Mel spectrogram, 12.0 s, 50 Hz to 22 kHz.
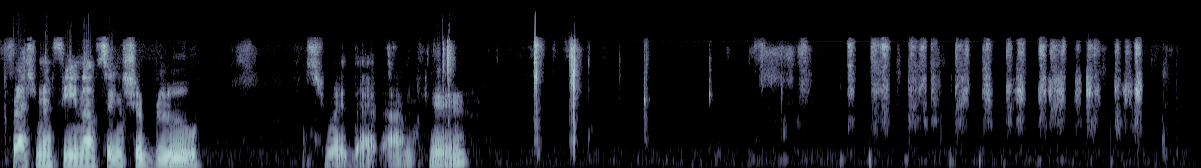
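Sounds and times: permanent marker writing: 7.6s - 11.6s.

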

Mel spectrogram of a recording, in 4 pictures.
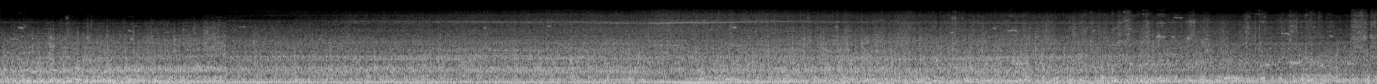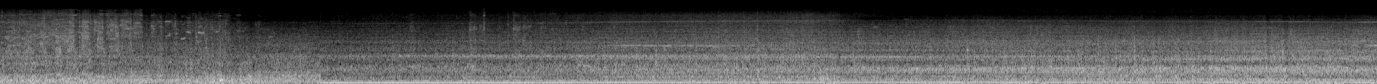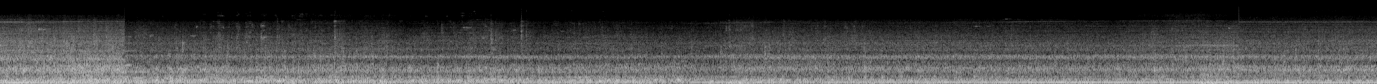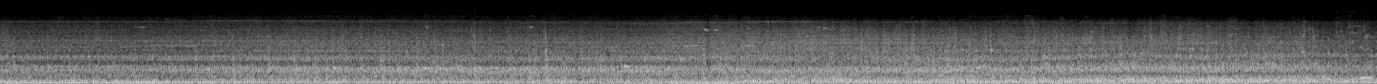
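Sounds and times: diesel engine droning: 0.0s - 55.0s.

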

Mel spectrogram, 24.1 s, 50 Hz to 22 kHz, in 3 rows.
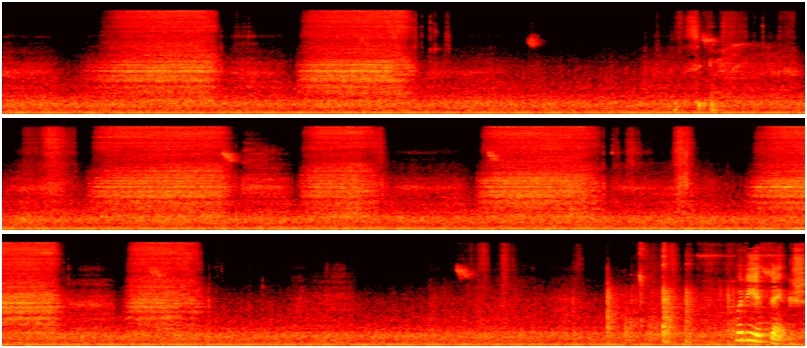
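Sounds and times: faint low hum: 0.0s - 24.0s
air blower rushes: 0.8s - 4.3s, 7.7s - 12.2s, 12.8s - 18.2s.

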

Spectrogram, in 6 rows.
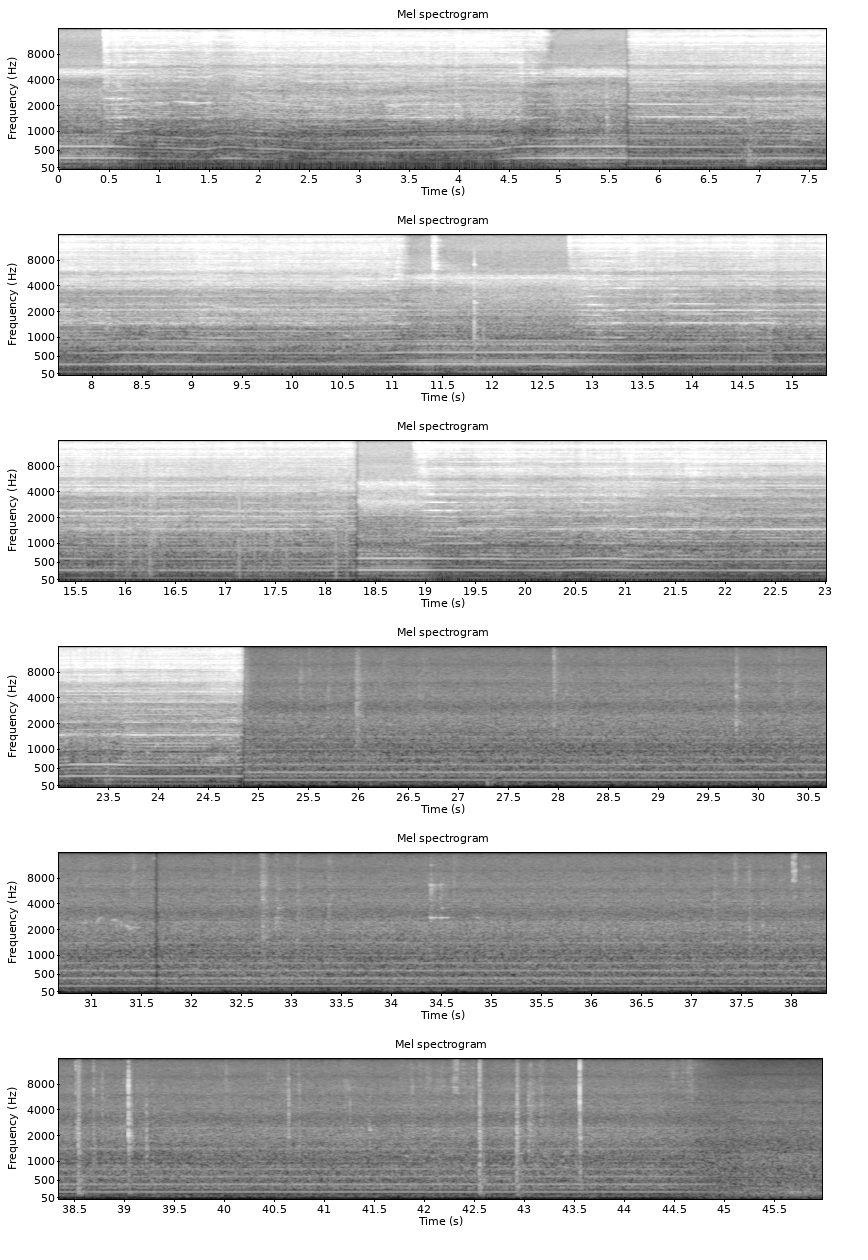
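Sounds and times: table saw ripping boards: 0.3s - 24.9s.

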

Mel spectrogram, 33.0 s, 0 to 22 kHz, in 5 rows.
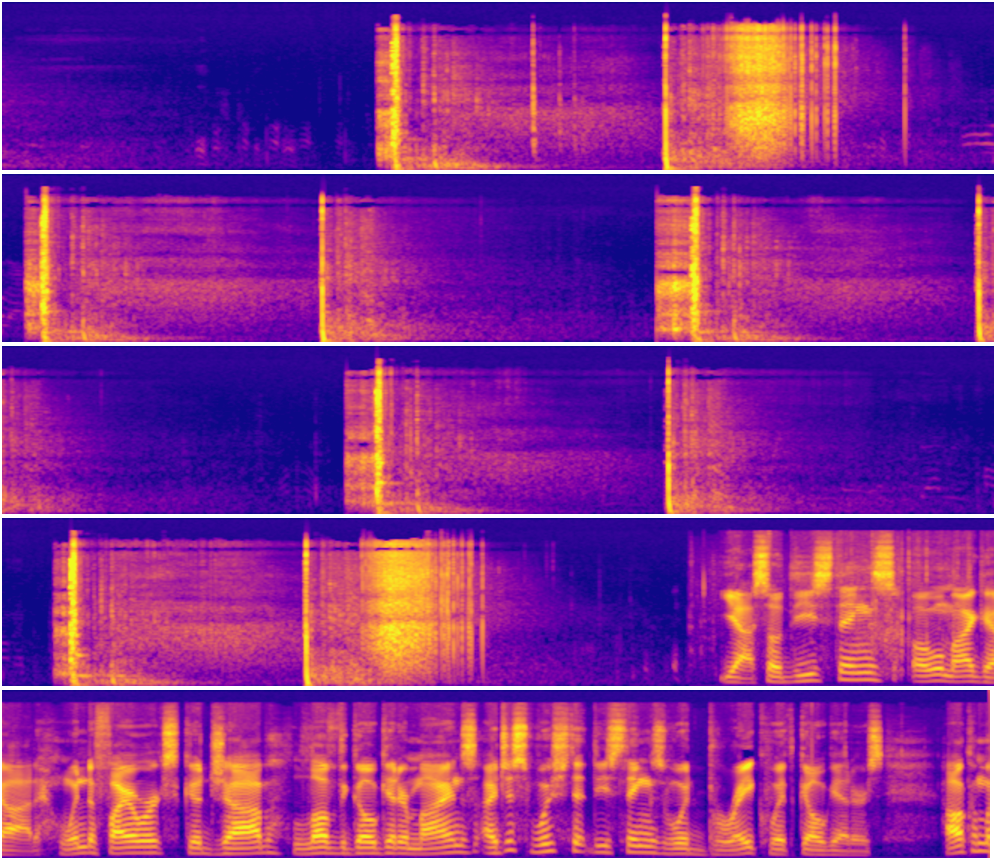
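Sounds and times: fireworks booming with echo: 2.6s - 5.6s, 6.8s - 8.2s, 8.8s - 9.8s, 11.0s - 12.5s, 13.1s - 13.8s, 15.6s - 16.8s, 17.7s - 18.6s, 20.2s - 23.2s
hissing firework burst: 4.6s - 5.6s, 20.7s - 23.1s.

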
